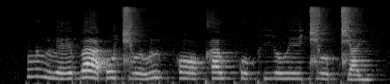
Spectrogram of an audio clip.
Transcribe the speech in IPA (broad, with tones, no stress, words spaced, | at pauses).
lɯː˥˨lɛː˩˧baː˥˨ʔo˥˨ t͡ɕɤː˧˩ lɯː˥˨t̚pʰɔː˧˩kʰa˧w pʰo˧˩kʰi˧ə̯ʋeː˧ t͡ɕɤː˧˩p̚t͡ɕa˩j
